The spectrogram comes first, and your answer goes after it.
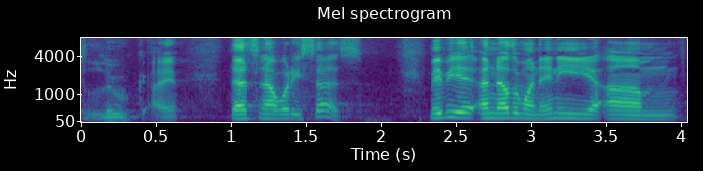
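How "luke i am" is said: lightly lowered mock Darth Vader; a hint of the dark villain intoning. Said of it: "you say it in that voice".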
